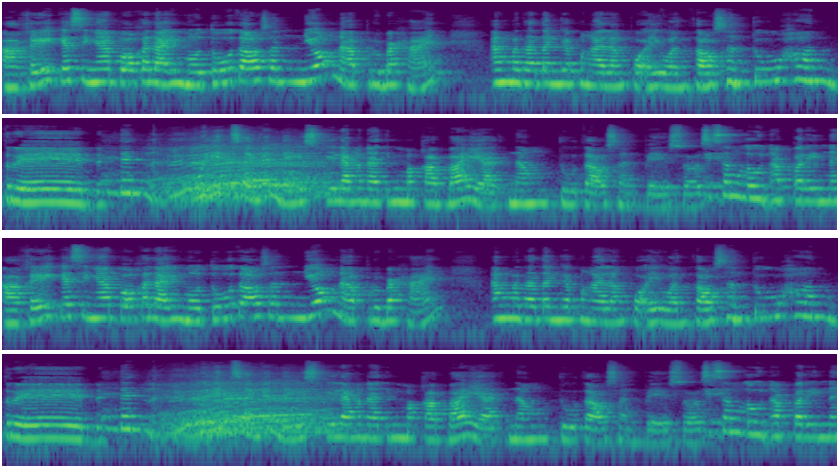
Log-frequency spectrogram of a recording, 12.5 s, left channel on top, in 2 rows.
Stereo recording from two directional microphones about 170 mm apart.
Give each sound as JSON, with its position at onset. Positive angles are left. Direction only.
{"t": 0.0, "sound": "a woman's voice", "side_deg": 25}
{"t": 3.6, "sound": "a woman's voice", "side_deg": 30}
{"t": 7.6, "sound": "a sound", "side_deg": 0}
{"t": 8.7, "sound": "a woman's voice", "side_deg": 25}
